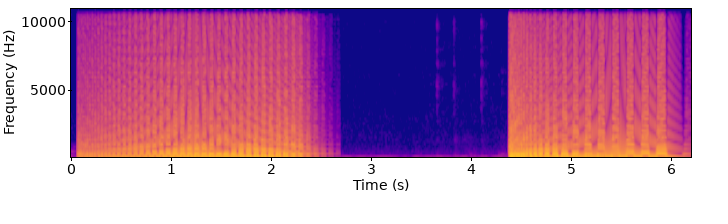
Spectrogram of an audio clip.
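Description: Ableton Drift software synth playing an F-A-C-E chord of detuned saw waves, its filter pulsed rapidly by an LFO whose rate is being pulled down by a decaying envelope, so the wobble slows as the chord sounds. The chord fades out about two and a half seconds in, and after a short gap it is played again with the same fast pulsing.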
